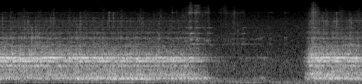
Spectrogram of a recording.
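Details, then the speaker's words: Passenger-side wheel bearing, not seized but starting to growl, spun by hand after the quiet driver side. Steady rough whirring with a thin high whine that dips briefly; owner thinks it has gone dry and is replacing both bearings. "and then the bearing on the passenger side wasn't seized up or nothing, but it's starting to get growly sort of sounding."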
